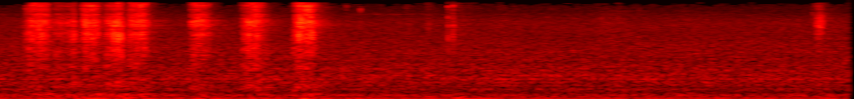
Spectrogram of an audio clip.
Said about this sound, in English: So I'm just filing and shaping the nails again.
